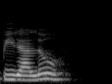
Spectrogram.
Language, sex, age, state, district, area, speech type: Nepali, female, 18-30, West Bengal, Darjeeling, rural, read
